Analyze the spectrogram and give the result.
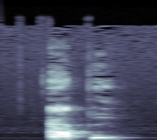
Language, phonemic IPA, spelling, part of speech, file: Dutch, /ˈaː.poː/, apo-, prefix, Nl-apo-.ogg
- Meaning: apo-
